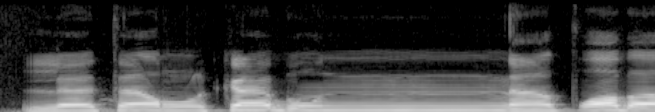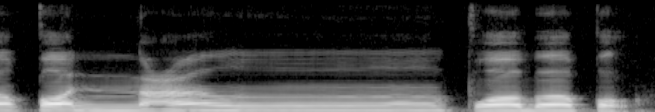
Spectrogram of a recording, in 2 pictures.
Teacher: طبقا عن طبق یہاں پر غنہ ہوگا کیونکہ نون ساکن کے بعد طا ہے. اور طبق طا موٹی پڑی جائے گی اور قاف پر قلقلہ ہوگا.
